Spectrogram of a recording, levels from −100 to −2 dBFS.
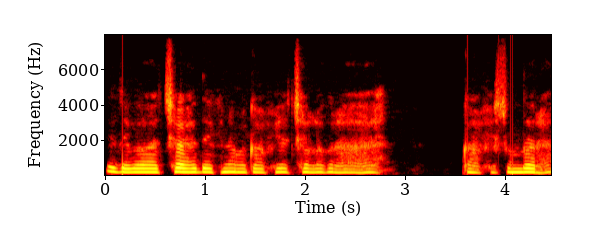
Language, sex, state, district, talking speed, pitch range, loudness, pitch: Hindi, female, Uttar Pradesh, Deoria, 190 wpm, 190-200 Hz, -29 LUFS, 195 Hz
